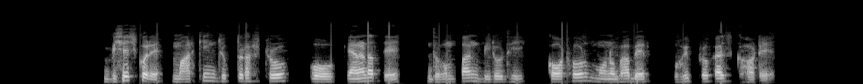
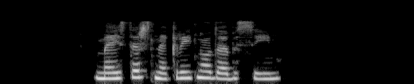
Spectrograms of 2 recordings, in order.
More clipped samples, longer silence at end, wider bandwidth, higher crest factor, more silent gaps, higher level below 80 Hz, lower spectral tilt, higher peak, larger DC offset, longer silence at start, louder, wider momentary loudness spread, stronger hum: neither; second, 0.9 s vs 1.35 s; about the same, 7.4 kHz vs 8 kHz; about the same, 18 dB vs 16 dB; first, 2.30-2.37 s, 2.90-3.10 s, 4.15-4.27 s, 5.37-5.47 s, 6.60-6.74 s vs none; first, -56 dBFS vs -64 dBFS; first, -6.5 dB/octave vs -3.5 dB/octave; about the same, -2 dBFS vs -2 dBFS; neither; about the same, 1.05 s vs 0.95 s; second, -19 LUFS vs -16 LUFS; first, 10 LU vs 7 LU; neither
